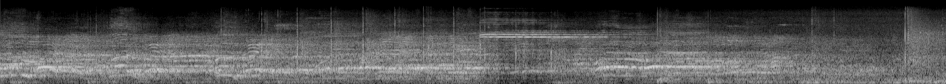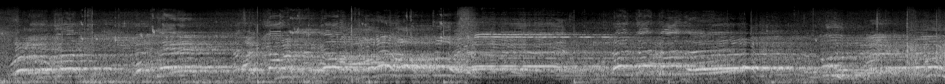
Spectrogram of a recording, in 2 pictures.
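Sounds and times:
players shouting: 0.0 - 8.6, 9.5 - 18.9
volleyball being hit: 6.5 - 7.2, 9.0 - 9.6.

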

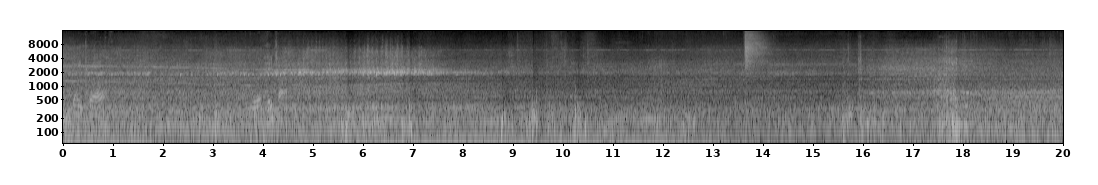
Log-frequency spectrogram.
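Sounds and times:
vehicle passing: 0.0 - 9.0
road traffic noise: 0.0 - 20.0
truck air brake hiss: 13.6 - 14.3.

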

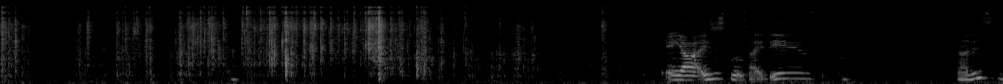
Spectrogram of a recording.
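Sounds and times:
packaging crinkling: 0.0 - 6.3.

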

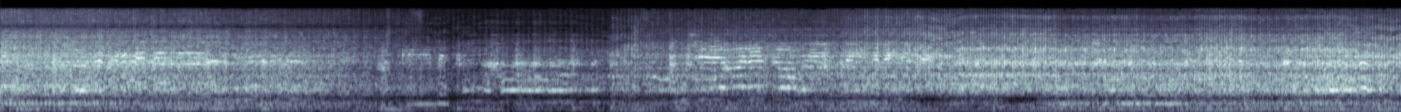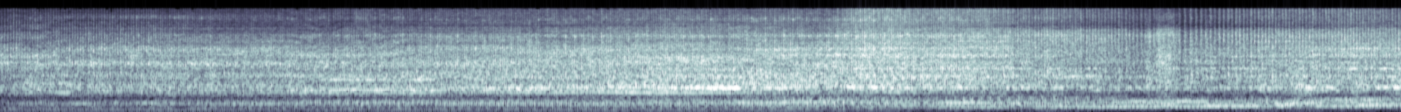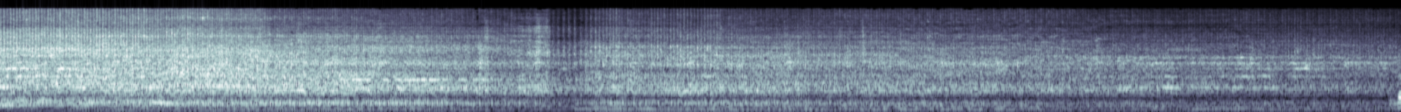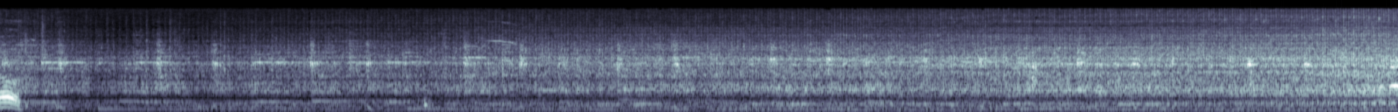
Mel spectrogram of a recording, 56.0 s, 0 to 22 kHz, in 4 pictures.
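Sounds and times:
tractor diesel engine under load: 0.0 - 56.0.

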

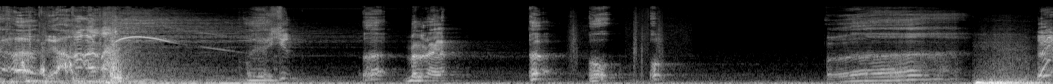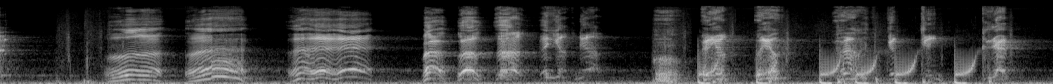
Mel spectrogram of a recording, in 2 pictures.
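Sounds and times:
loud low boom: 9.8 - 10.9.

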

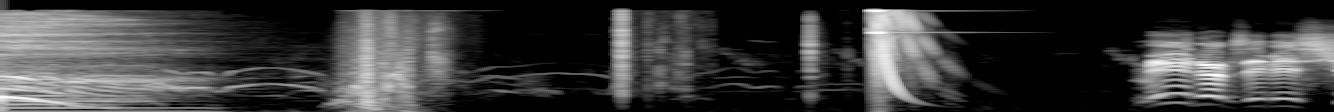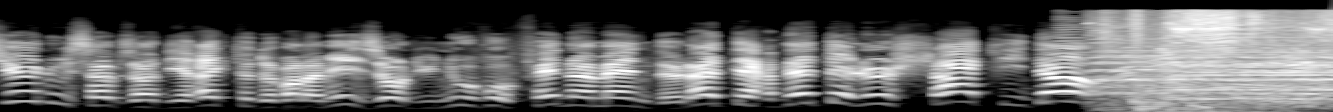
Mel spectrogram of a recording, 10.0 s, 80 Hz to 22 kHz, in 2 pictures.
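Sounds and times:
breathy sigh: 0.0 - 0.8.

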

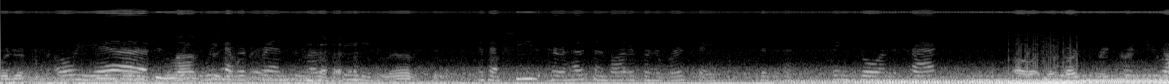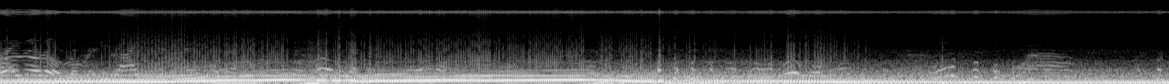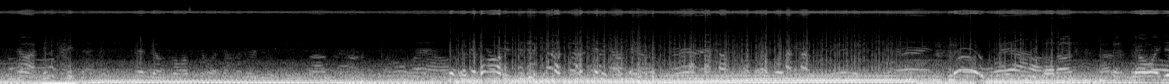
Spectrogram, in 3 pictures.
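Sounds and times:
car engine accelerating: 0.0 - 35.0.

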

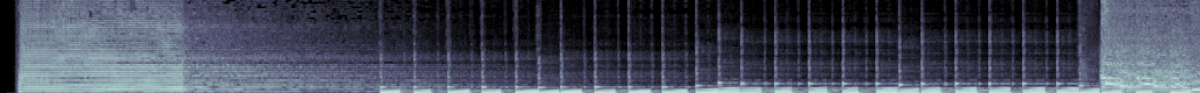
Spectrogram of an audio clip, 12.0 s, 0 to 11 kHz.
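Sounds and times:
air horn blast: 0.2 - 4.5, 11.0 - 12.0.

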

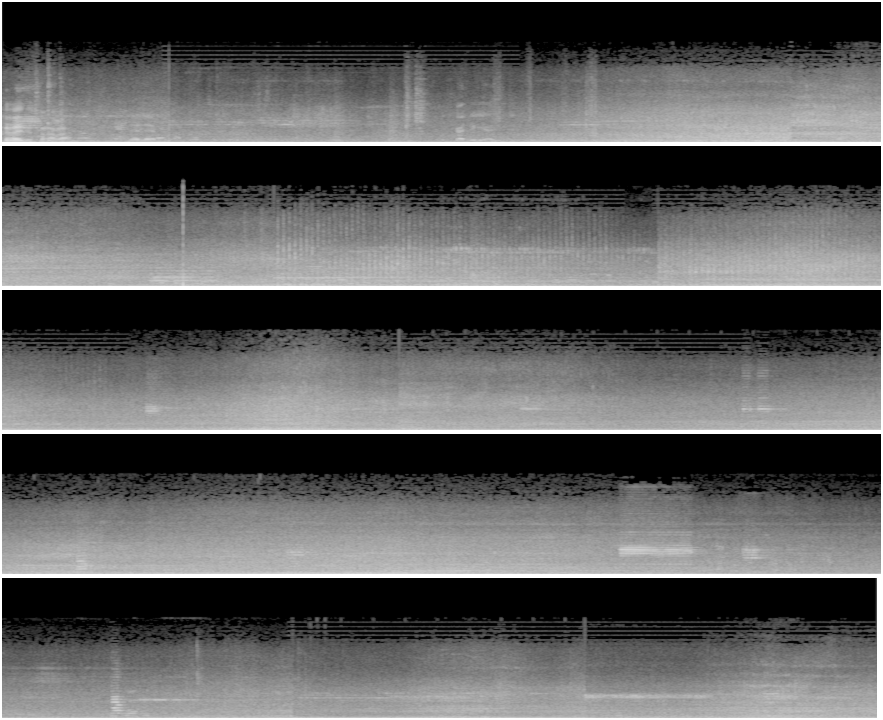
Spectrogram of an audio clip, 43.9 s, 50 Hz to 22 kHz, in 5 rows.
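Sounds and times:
passing vehicles rumbling: 4.2 - 32.6.

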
